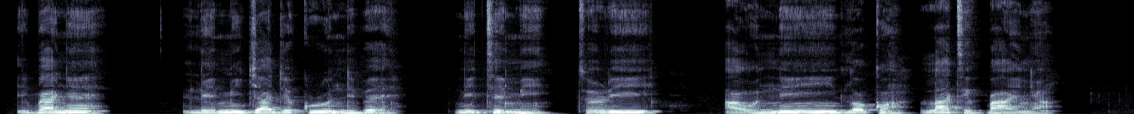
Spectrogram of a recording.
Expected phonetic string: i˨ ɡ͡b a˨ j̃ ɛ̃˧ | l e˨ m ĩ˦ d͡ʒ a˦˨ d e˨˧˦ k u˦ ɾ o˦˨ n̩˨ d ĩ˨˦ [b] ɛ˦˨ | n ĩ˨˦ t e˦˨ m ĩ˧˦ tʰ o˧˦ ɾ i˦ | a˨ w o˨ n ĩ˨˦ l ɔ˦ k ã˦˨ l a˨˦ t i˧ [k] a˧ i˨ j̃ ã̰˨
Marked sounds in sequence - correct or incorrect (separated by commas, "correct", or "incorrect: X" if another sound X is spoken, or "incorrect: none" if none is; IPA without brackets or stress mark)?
correct, incorrect: k͡p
